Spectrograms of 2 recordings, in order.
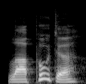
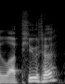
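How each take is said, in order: First: The name is given a Spanish-style pronunciation. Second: The name is given an English-style pronunciation. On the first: "I pronounce it that way" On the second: "rather than the English way"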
